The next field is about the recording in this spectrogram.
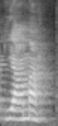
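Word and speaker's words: qiyamah: ini sebetulnya kan gini seharusnya bacanya kiamah sa'ah seharusnya begitu Jadi sahadat itu itu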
